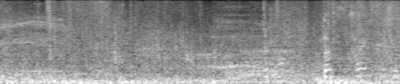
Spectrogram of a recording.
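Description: A Bombarda spell goes off in Hogwarts Legacy during a dragon fight, a dense, booming blast with a rumbling low roar that fills the scene, with a sharper burst near the end.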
